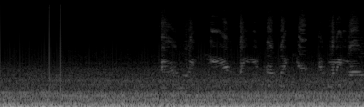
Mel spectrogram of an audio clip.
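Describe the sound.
Car driving, a steady low engine and road rumble droning throughout, with a voice talking over it in the second half.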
